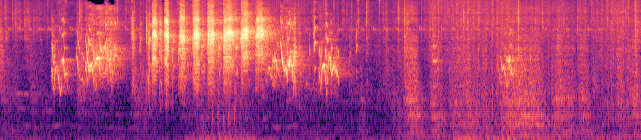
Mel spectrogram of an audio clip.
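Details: New budgerigars chattering: a burst of bright, high chirps and squawks packed together, then fainter scattered chirping after a pause, with some low handling thumps.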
